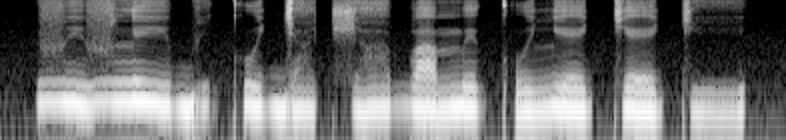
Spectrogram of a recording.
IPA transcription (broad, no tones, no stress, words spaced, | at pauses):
viv li bi̤kʷʰiɟa̤t͡ʃa̤ bamɪ kʷʼɪʎe ce ci̤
